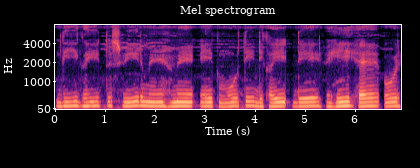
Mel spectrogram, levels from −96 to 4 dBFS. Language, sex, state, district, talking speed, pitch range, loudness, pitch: Hindi, male, Rajasthan, Bikaner, 110 wpm, 135-145 Hz, -16 LUFS, 140 Hz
